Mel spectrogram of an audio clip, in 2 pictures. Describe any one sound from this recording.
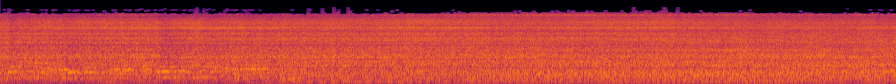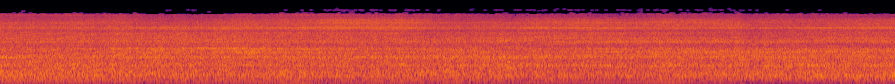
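Jet engines roar and whine steadily nearby.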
